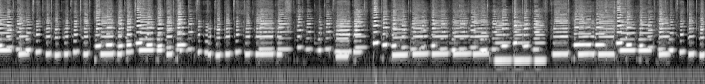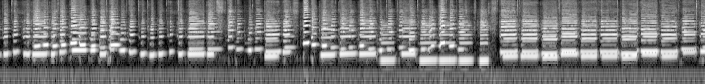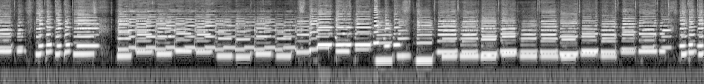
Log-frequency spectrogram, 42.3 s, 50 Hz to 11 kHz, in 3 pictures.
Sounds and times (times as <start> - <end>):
Music: 0.0 - 42.2.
